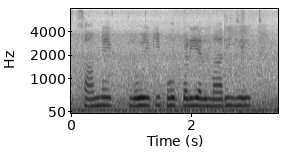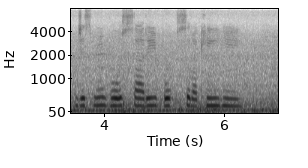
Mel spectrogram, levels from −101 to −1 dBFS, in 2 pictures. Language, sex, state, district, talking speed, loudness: Hindi, female, Bihar, Darbhanga, 120 wpm, -19 LUFS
